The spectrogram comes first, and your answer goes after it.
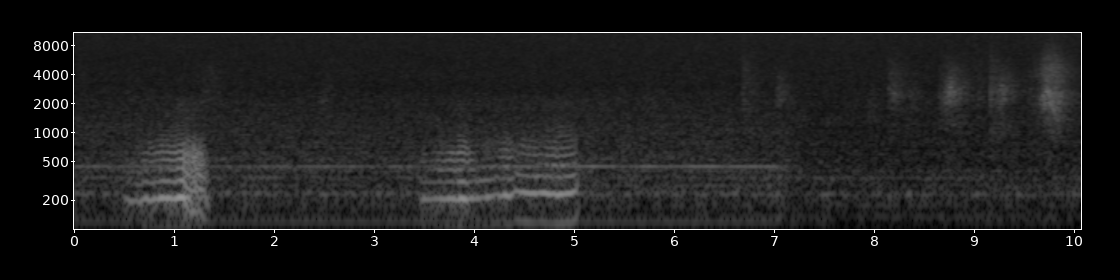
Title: My baby dog when she sleep she snoring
